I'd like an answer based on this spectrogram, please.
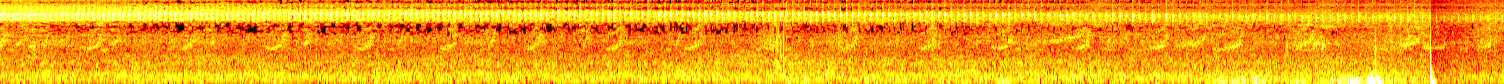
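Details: Cicadas singing on a summer day at Sakurazawa, Yorii, Saitama, Japan, with mountain views: continuous high, pulsing buzz with faint repeated upward chirps, then a few sharp knocks and a low thump near the end.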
